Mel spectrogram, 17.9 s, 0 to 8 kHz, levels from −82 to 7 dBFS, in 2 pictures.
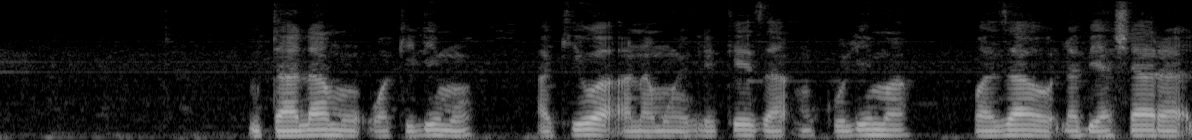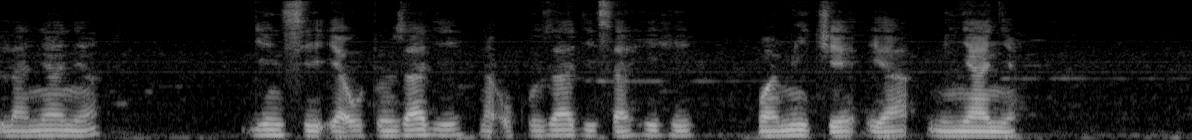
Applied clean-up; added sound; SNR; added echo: none; none; none; none.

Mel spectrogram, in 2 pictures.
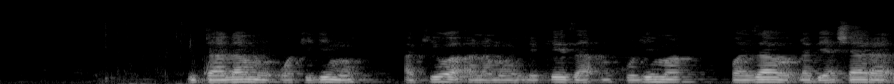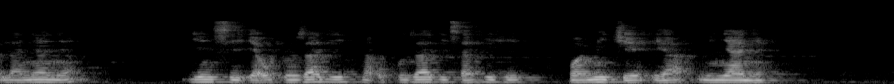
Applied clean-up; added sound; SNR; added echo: neural separator model SepFormer DNS4.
